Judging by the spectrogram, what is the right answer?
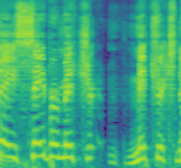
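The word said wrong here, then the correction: sabermetrics: nerd that I am. How do you pronounce that word? – Saber. Oh, sorry. Go ahead, Jerome. – Saber metric. – Okay, as a saber metrics nerd.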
